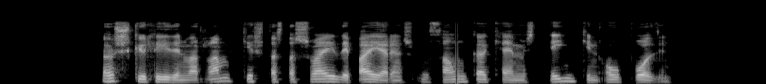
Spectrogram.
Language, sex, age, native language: Icelandic, male, 30-39, Icelandic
